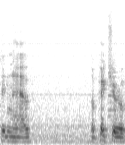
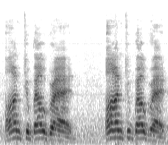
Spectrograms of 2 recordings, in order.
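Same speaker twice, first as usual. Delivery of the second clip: loud, high battle cry with drawn-out words; rallying shout; 7 semitones higher, 11 dB louder, slower than usual. Acted. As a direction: shout it out like a war slogan. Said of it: "and he shouts".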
